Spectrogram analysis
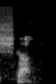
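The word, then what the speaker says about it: Shough: Yeah, it's pronounced Shuck. Okay. Like you're shucking corn.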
